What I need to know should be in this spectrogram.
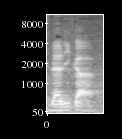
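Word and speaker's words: ذلك: Terus sampean kalau nulis dalika dalal lam kaf dalalnya ada alif apa gak? Gak kan? Tapi baca dalnya panjang enggak? Panjang bacanya kan dalika.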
